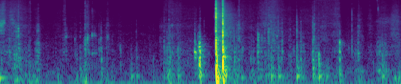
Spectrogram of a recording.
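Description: Door sill trim panel being pulled up by hand: light handling noise and small clicks, then a sharp snap a little over three seconds in as a retaining tab pops free.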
